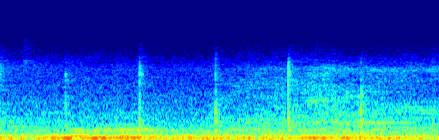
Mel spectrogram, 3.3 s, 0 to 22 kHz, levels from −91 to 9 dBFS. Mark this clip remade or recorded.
recorded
